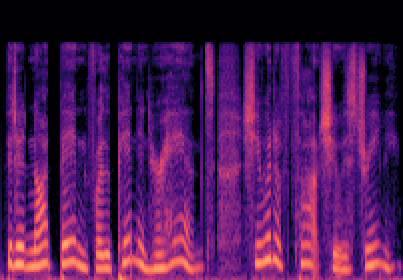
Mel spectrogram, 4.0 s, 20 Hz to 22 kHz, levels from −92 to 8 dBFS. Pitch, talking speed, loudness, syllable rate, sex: 240 Hz, 265 wpm, -18 LUFS, 5.3 syllables/s, female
